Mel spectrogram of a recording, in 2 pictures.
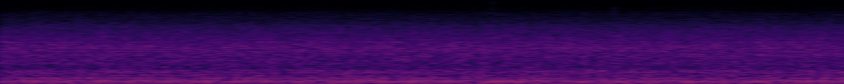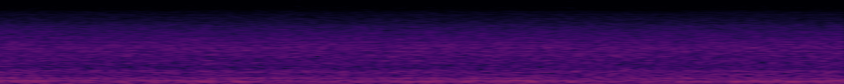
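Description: Steady cabin noise of a car driving along a sealed road: an even hiss of tyres and air with a faint low hum underneath.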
